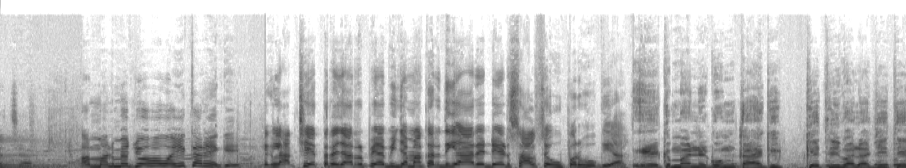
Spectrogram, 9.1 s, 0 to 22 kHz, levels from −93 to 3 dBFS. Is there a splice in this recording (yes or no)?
yes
